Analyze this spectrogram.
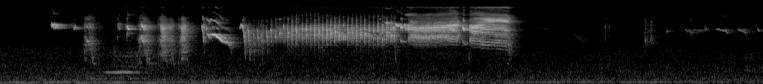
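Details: ['Young Baya weaver learning its song: a run of sharp high chirps, then a long dense buzzy wheezing trill lasting about two seconds, followed by a few thin high notes.']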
